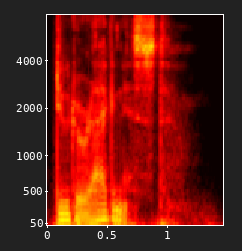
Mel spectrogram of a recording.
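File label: "deuteragonist", US English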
